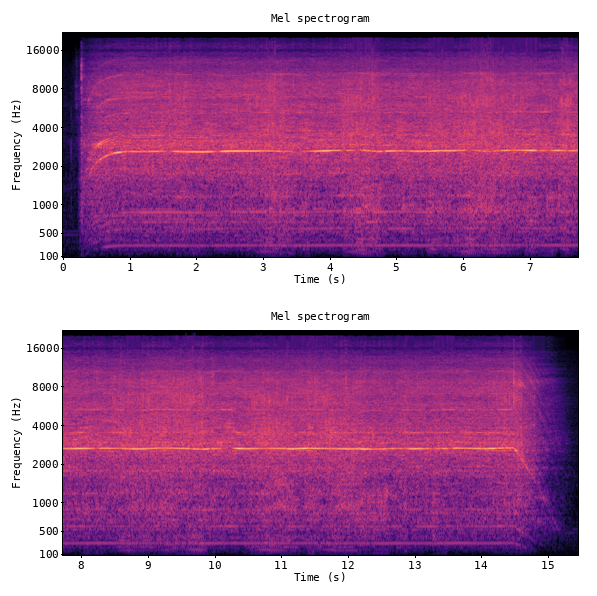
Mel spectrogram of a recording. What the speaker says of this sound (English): now we are done with the mixer.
